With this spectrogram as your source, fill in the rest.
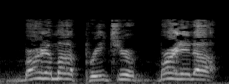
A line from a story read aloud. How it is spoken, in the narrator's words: The congregation yelled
